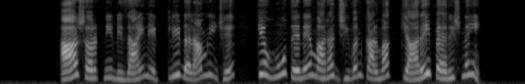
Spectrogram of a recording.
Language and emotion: Gujarati, disgusted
